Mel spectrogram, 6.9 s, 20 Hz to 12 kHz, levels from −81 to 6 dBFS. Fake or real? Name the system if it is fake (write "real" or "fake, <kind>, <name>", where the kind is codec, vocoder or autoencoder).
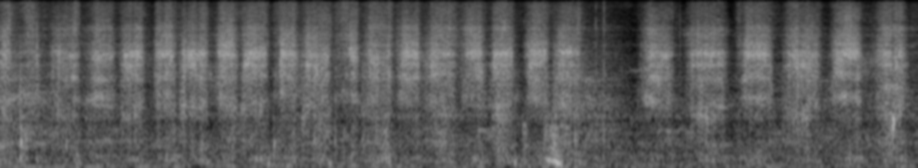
fake, codec, SNAC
